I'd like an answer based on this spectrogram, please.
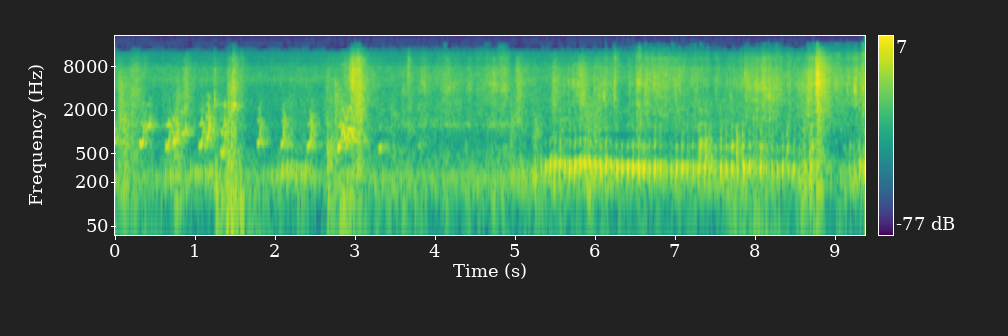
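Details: Rescued pet guinea pigs in a small indoor herd: short squeaky chirps and clicks in the first seconds, then a sustained low rumbling chutter pulsing steadily for several seconds with scattered rustling.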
